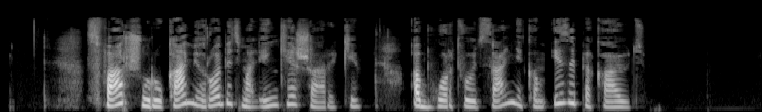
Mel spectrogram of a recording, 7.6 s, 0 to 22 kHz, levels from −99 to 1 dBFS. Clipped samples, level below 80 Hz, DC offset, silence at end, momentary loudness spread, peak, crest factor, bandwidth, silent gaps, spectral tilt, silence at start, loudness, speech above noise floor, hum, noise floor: under 0.1%; -80 dBFS; under 0.1%; 1.2 s; 17 LU; -2 dBFS; 26 dB; 11.5 kHz; none; -4.5 dB/octave; 0.9 s; -25 LUFS; 60 dB; none; -85 dBFS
